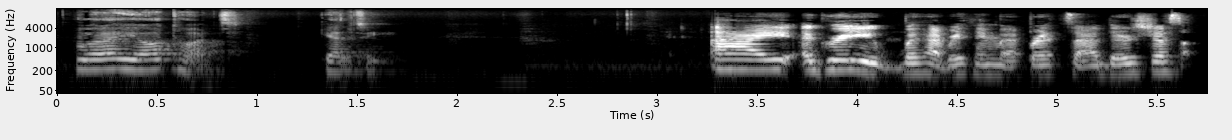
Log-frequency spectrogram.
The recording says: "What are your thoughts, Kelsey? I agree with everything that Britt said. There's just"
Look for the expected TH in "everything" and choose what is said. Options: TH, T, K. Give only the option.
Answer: TH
